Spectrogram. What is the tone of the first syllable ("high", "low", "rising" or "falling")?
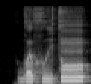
low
